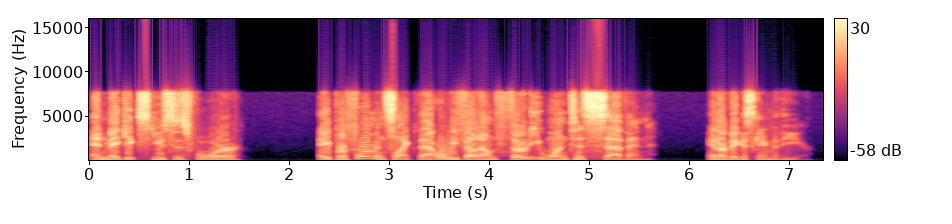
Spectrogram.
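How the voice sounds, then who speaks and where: A man's voice: mid-range voice, bright, forceful tone, no echo. A middle-aged man hosting a sports radio show in a studio, brash, opinionated and folksy. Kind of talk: sports talk radio monologue.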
